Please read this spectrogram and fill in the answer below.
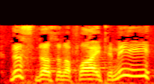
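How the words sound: It is said in his natural voice.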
